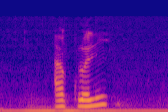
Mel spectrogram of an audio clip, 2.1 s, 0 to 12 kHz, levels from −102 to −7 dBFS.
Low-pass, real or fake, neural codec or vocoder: 7.2 kHz; fake; codec, 16 kHz, 8 kbps, FunCodec, trained on LibriTTS, 25 frames a second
